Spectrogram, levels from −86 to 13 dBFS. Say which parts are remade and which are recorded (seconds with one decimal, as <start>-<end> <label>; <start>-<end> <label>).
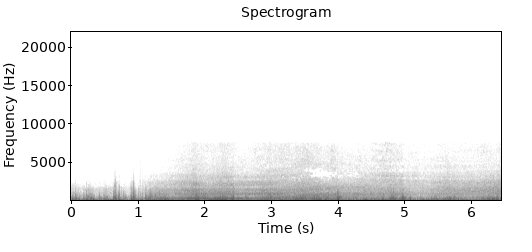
0.0-2.3 recorded; 2.3-5.3 remade; 5.3-6.5 recorded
